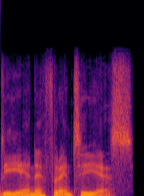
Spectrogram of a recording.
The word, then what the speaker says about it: enfants: "Enfant," said Henry Irving briskly, seizing the opportunity to re-establish himself as a French speaker, "means children, spelled enfants, pronounced enfant."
